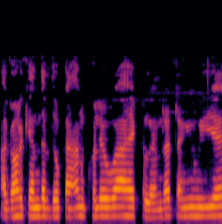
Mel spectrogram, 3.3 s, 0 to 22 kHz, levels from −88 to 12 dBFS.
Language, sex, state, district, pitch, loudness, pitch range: Hindi, male, Bihar, Sitamarhi, 155 Hz, -17 LUFS, 150-155 Hz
